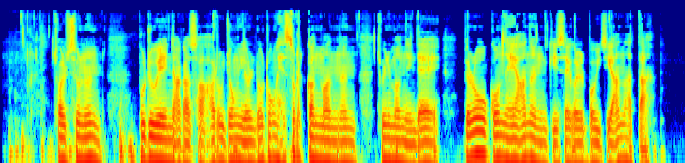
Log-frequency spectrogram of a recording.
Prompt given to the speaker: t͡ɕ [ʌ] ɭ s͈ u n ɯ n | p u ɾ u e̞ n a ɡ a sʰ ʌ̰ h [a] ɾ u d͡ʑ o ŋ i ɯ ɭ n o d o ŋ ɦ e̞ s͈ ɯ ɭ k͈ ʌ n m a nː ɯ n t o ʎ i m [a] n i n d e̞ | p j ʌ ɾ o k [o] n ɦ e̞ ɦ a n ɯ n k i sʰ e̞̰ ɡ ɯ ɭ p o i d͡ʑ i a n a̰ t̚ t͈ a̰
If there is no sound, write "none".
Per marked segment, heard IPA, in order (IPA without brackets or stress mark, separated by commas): ʌ, a, ʌ, o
